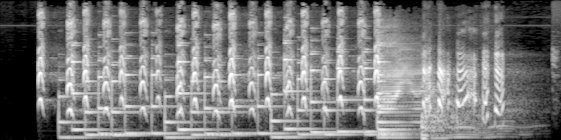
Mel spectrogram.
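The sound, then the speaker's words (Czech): A GameCube alternate startup sound, triggered by holding the Z button on the controller while the console powers on, plays alone: a bright, bouncy chiming jingle with squeaky, giggling baby-like voices, ending in a wobbly flourish that fades out after about five seconds. “když před tím startupovým zvukem po zapnutí konzole zmačkneš tlačítko Z na uh, eh, ovladači”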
